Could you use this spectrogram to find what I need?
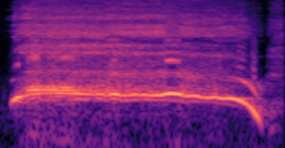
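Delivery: a huge high loud whoop; triumphant howl. Acted. Scientist celebrating his son's revival, wild triumphant whoop. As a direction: howl like you just won the lottery. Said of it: "howls like he just fucking won the lottery".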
